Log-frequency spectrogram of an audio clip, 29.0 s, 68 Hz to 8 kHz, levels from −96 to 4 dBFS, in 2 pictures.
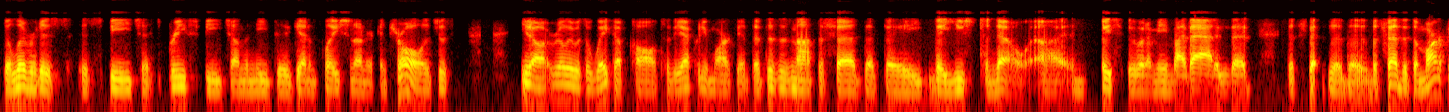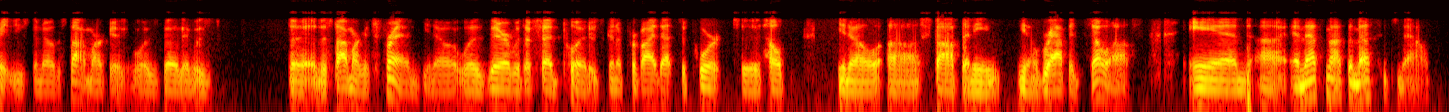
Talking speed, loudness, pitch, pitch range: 230 wpm, -28 LUFS, 85 Hz, 85-90 Hz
